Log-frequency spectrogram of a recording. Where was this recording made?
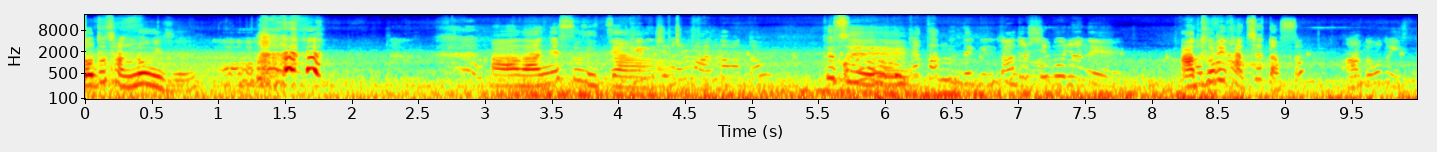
in a car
